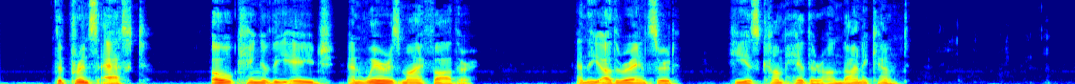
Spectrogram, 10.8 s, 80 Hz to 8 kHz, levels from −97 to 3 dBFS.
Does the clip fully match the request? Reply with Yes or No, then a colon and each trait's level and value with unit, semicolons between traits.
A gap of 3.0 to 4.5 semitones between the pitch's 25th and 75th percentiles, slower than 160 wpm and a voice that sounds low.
Yes: average, 3.8 semitones; slow, 135 wpm; very low, 95 Hz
